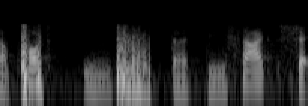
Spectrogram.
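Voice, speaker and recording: The speaker talks with a Cantonese accent. The pace is very slow. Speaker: university student. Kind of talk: scripted narration.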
